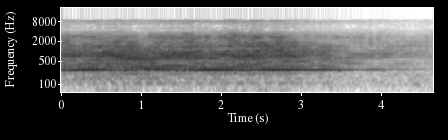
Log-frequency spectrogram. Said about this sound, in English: Listen, Red. What? It's a plane, Chuck. There it is. A black one. Flying directly this way.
